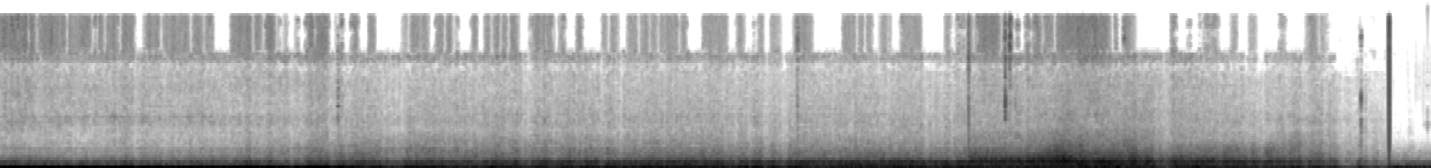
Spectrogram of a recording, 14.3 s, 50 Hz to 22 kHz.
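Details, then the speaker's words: 1994 Mustang GT V8 with Pypes SFM29V catback replacing Flowmaster Super 44s, cruising in 5th gear at about 50 mph, roughly 1350-1400 rpm, light load: low, smooth steady rumble with no drone; much quieter at cruise. "I'm actually amazed at how much quieter it is at cruise. So right now we're in 5th gear. We're going about 50 miles an hour."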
